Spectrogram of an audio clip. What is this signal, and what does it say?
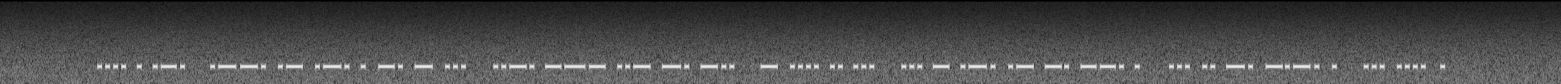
Morse code, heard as a keyed tone, hand-sent with a bug key, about 30 wpm, 840 Hz. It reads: HER PARENTS FOUND THIS STRANGE SINCE SHE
